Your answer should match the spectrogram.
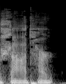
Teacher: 沙滩在北京话里一定得加儿音读沙滩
